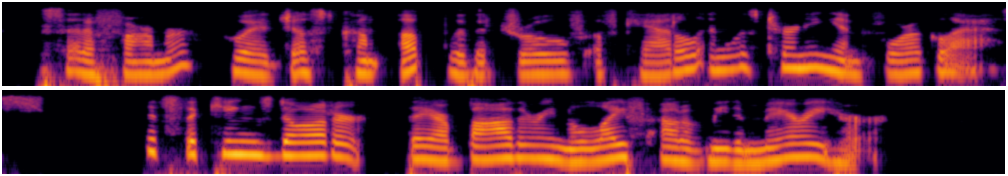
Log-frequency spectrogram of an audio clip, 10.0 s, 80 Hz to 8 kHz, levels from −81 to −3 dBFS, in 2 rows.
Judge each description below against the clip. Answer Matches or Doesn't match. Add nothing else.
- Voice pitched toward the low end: Doesn't match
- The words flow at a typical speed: Doesn't match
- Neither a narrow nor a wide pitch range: Matches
